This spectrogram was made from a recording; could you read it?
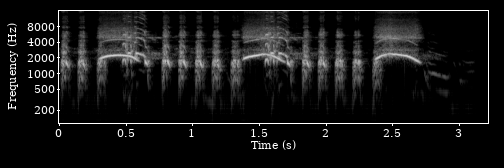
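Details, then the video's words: Grey francolin, known locally as teeter, calling: three loud arched whistled notes, each followed by a rapid run of short clipped notes, repeating roughly once a second in a clean, otherwise quiet recording. "Teeter sounds | teeter voice | teeter awaz | grey francolin | natural Bird teeter"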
